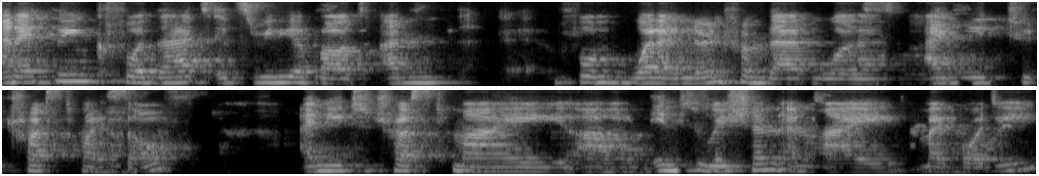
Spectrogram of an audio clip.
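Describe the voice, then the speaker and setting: With fairly even intonation, a woman talks at a moderate pace amid audible room echo. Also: medium pitch for a woman. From Zambia. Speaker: entrepreneur. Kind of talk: interview conversation.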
